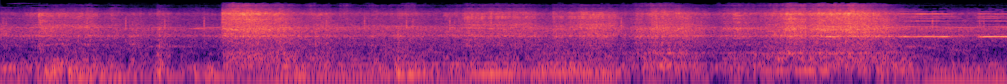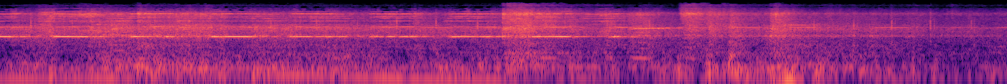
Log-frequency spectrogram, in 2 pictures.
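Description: Container tractor-trailer's diesel engine running under slow manoeuvring, with short bursts of hiss at intervals. A repeating high alarm beep sounds through the middle stretch.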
